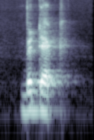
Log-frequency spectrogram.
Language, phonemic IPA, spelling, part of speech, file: Dutch, /bəˈdɛk/, bedek, verb, Nl-bedek.ogg
- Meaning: inflection of bedekken: 1. first-person singular present indicative 2. second-person singular present indicative 3. imperative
